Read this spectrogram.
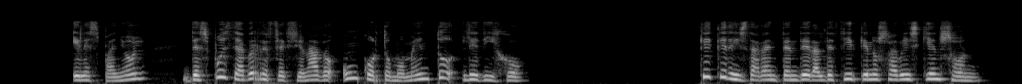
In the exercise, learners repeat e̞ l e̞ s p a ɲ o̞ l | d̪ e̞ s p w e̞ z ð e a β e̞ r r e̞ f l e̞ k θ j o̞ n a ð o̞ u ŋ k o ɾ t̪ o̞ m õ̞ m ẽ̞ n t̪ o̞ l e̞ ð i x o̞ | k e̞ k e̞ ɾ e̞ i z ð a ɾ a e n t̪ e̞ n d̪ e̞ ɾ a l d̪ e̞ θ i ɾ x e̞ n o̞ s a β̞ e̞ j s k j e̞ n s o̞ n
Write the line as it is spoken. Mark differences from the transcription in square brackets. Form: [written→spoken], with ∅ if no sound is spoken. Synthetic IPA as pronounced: e̞ l e̞ s p a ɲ o̞ l | d̪ e̞ s p w e̞ z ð e a β e̞ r r e̞ f l e̞ k [θ→s] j o̞ n a ð o̞ u ŋ k o ɾ t̪ o̞ m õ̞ m ẽ̞ n t̪ o̞ l e̞ ð i x o̞ | k e̞ k e̞ ɾ e̞ [i→j] z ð a ɾ a e n t̪ e̞ n d̪ e̞ ɾ a l d̪ e̞ θ i ɾ [x→k] e̞ n o̞ s a β̞ e̞ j s k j e̞ n s o̞ n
